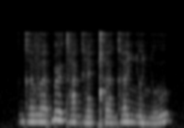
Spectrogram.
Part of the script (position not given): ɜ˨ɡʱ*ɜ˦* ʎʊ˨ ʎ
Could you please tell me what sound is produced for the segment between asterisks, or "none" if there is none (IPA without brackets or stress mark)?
ɜ˧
